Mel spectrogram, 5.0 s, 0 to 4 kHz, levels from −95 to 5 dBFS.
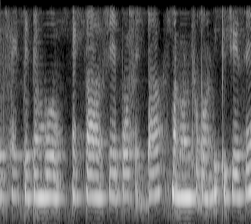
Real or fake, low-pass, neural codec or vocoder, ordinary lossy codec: fake; 3.6 kHz; codec, 44.1 kHz, 3.4 kbps, Pupu-Codec; none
